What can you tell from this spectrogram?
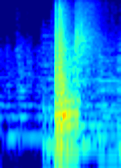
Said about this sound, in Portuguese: E assim, o corpo do capanga some pelo precipício, espatifando-se no solo rochoso e pontiagudo.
